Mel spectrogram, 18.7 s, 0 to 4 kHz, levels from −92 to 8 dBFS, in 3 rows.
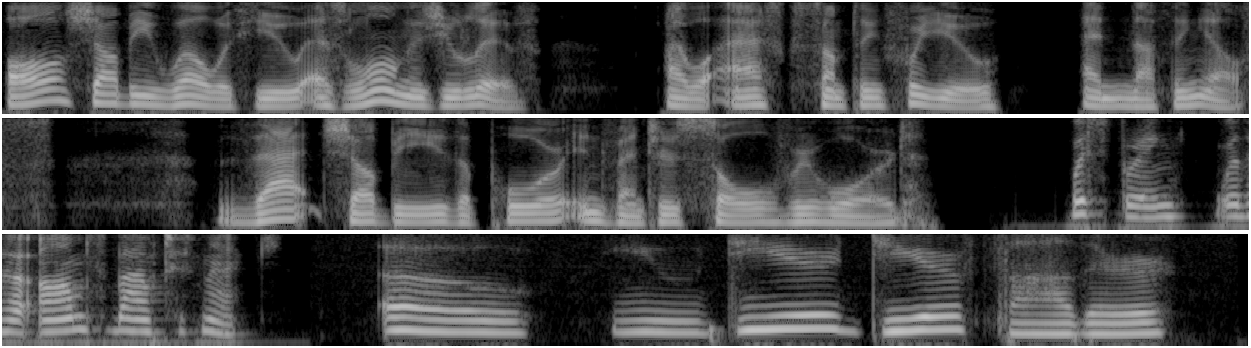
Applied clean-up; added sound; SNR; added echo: none; none; none; none.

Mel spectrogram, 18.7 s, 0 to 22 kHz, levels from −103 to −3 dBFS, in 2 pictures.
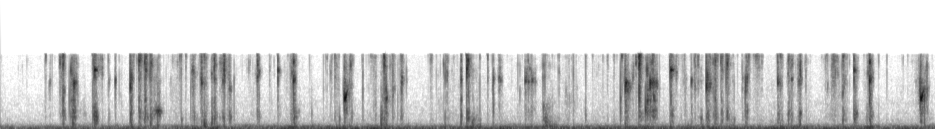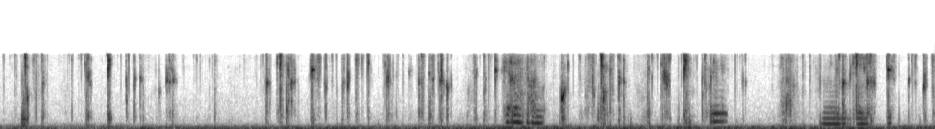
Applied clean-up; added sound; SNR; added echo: neural diffusion model UNIVERSE++.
